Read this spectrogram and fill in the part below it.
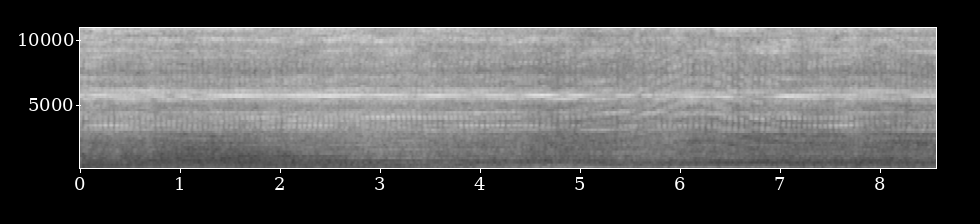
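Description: A T-Rex 450 RC helicopter flies and comes in to land, its high-pitched rotor and motor whine steady and loud throughout, with no talking.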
